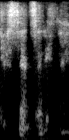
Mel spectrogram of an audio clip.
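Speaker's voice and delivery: hushed, soft, breathy sort-of whisper. A player character turns to a Jedi NPC, in sort of a whisper. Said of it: "I go in sort of a whisper".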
